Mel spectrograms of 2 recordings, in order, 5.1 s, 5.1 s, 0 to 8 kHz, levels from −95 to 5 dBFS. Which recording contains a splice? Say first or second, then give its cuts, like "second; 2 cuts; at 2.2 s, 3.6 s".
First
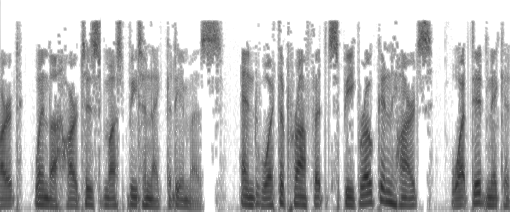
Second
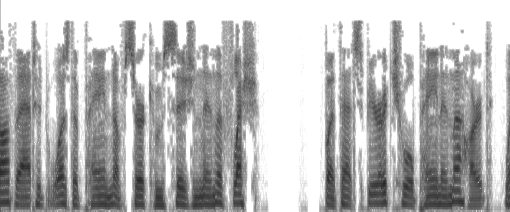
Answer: first; 4 cuts; at 1.0 s, 1.4 s, 2.3 s, 3.6 s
